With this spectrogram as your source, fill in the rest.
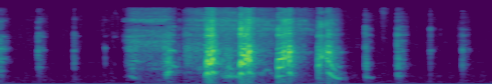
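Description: A young woman laughs close to a phone microphone.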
